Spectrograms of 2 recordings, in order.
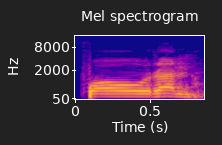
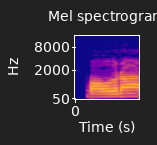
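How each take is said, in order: First: The word ends with an 'n' sound. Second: The word ends with a vowel. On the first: The speaker calls it right. "तनवीन की आवाज़ आ रही है, नून की आवाज़" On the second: The speaker calls it wrong. "फ़ौरा नहीं पढ़ेंगे"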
